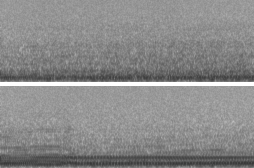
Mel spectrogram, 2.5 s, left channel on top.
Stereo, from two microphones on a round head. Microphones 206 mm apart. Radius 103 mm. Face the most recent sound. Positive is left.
No sound to turn to.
